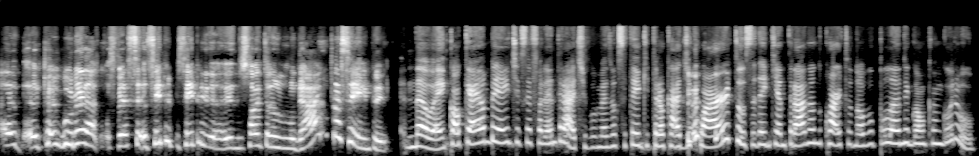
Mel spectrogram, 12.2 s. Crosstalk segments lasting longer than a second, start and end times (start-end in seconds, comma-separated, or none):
none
